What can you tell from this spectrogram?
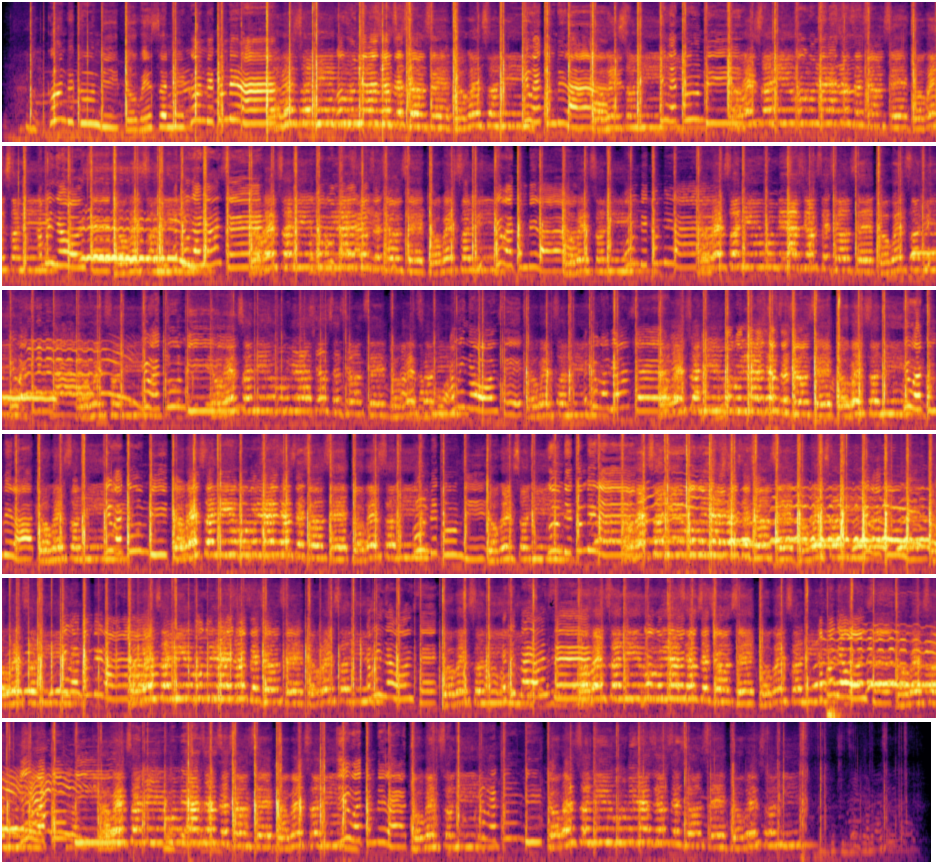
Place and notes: Simatelele, Binga, Zimbabwe - Let's work and stand on our own feet...
The women of Zubo's Simatelele Women's Forum are singing and dancing after a forum meting... they encourage each other and other women to stand on their own feed, economically; not just expecting their husbands to care for them...
Zubo Trust is a women’s organization bringing women together for self-empowerment.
